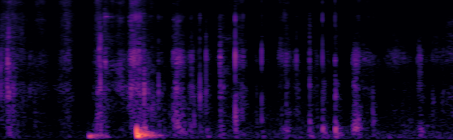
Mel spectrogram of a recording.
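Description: A medium, hollow blue fabric pencil case with a printed beige faux leather front panel and badge is held, then set down on a table, giving two low thumps. After that, long nails scratch and tap the printed panel with short, dry scratches and light taps.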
